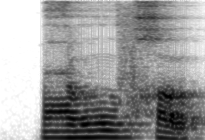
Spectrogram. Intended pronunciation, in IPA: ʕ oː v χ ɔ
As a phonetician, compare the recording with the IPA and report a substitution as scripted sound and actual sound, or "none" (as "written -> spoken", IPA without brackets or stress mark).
none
